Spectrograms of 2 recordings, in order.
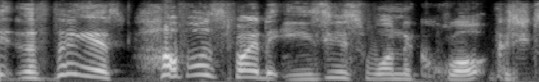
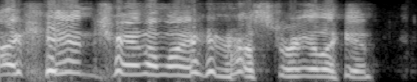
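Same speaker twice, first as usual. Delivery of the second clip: put-on frantic, panicked outburst, high and loud; 8 semitones higher, 5 dB louder than usual. Retelling a moment in a game's spider tutorial: imitating own panicked voice. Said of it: "And I'm in a panicked voice".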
